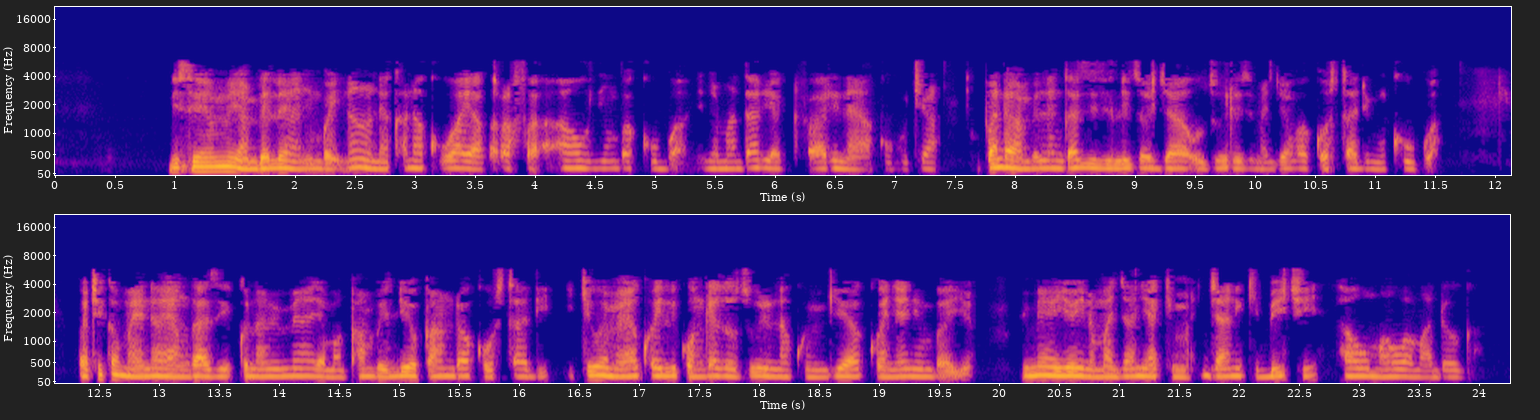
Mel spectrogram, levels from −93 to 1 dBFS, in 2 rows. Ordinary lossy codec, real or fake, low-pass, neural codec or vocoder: MP3, 24 kbps; fake; 7.2 kHz; autoencoder, 48 kHz, 32 numbers a frame, DAC-VAE, trained on Japanese speech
